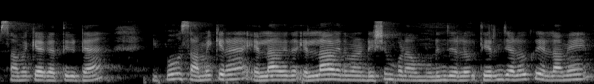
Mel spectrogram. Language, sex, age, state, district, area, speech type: Tamil, female, 45-60, Tamil Nadu, Cuddalore, rural, spontaneous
